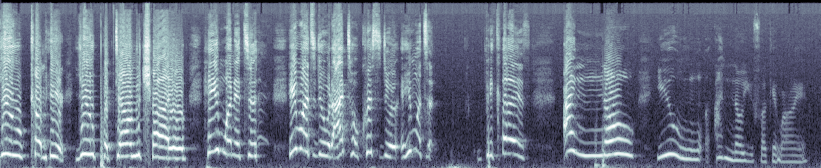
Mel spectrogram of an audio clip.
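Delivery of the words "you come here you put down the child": commanding, authoritative police officer voice. Reacting to an arrest video, repeating the officer's words: imitating the cop's tone. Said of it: "You could hear it in the cop's tone".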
